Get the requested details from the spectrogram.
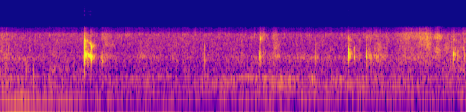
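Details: Baby boy with hiccups while filling his diaper: brief, abrupt, sharp catches a few seconds apart, with one louder burst; hiccups.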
